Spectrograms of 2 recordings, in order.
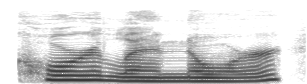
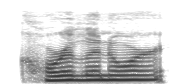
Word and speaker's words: Corlanor: So the brand name again is Corlanor, and the generic name is ivabradine. Corlanor and ivabradine.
